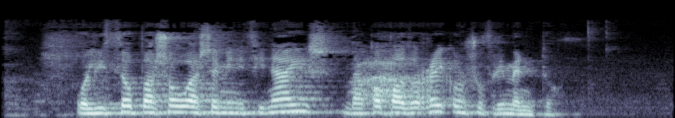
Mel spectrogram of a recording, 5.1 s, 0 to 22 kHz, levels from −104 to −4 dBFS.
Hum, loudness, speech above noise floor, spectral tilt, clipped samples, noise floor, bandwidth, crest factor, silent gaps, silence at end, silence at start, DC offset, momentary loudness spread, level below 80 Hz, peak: none; -18 LUFS; 45 dB; -6.5 dB/octave; under 0.1%; -62 dBFS; 8.8 kHz; 18 dB; none; 0.85 s; 0.6 s; under 0.1%; 8 LU; -56 dBFS; 0 dBFS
